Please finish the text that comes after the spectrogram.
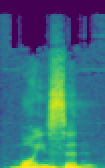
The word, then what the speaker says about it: moisten: In word spelling, the alphabet letter T is silent when preceded by a letter S in the terminations TEN and TLE, as in moisten, listen, christen, bristle, or whistle. It is silent also in often and soften.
